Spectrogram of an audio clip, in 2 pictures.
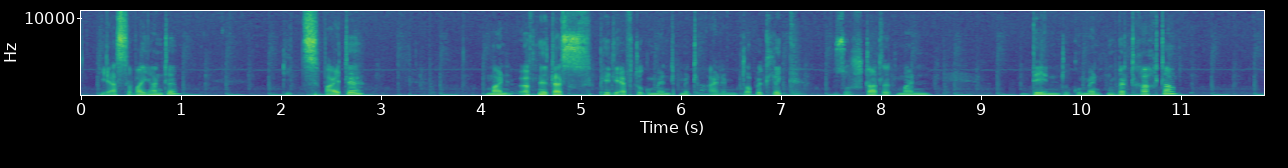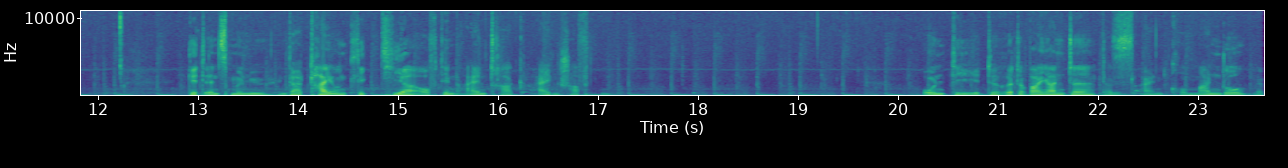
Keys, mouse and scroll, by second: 0.2 click, 2.8-5.3 drag, 8.2-9.4 drag, 11.3 click, 15.6 click, 18.2-19.2 drag, 20.9 click.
